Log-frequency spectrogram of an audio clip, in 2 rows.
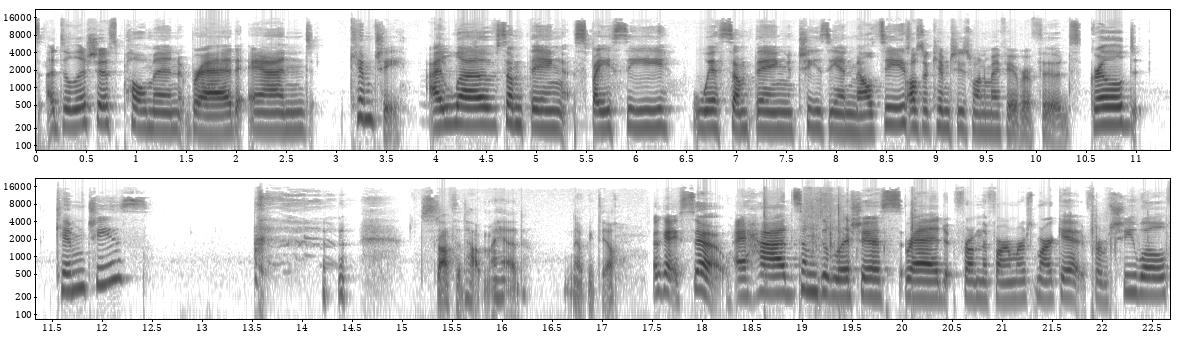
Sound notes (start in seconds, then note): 13.7 laughs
